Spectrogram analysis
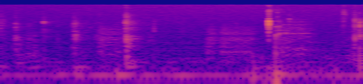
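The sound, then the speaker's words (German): A button is pressed, giving a few faint, soft clicks with one sharper tap near the end, over a quiet background hum. “Ich drücke mal den Knopf, pass auf, ich drücke jetzt mal den Knopf und weiß nicht genau, was passiert.”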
